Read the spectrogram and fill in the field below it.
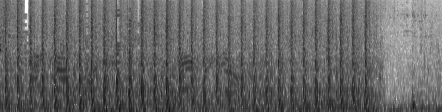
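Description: Automatic gunfire in Rainbow Six Siege, a loud, steady rapid-fire stream of shots close up, lasting nearly three seconds before cutting off abruptly.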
